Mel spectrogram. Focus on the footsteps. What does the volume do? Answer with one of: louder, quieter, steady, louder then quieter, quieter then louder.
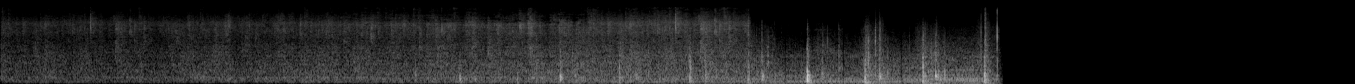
louder then quieter.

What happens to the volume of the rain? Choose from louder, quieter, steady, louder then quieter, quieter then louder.
louder.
